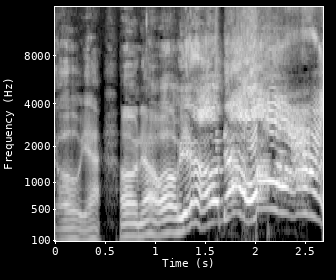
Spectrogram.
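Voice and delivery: hammed-up ecstasy and dread, rising to a scream; mock climax into scream. Acting out man's death during sex.

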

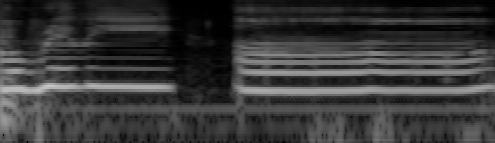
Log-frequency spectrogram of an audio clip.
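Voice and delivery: high, sarcastic oh really; mock amazement at his own rambling; self-mocking surprise. Guest mocking himself with a high, sarcastic oh really. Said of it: "I'm making fun of myself".

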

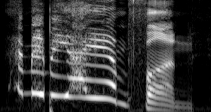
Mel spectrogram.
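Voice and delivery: very high, squeaky little protest; hammed-up high-voiced shrug; mock self-defence. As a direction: jump way up in pitch, half laughing at yourself. Acts out his own self-defence.

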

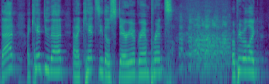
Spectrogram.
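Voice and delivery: ordinary talk, nothing marked

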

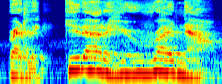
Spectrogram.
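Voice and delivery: high, strained shout at a son; angry father. Acted. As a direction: bark the order like a furious dad. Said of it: "He was angry".

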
